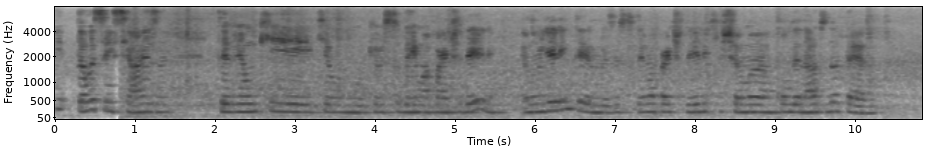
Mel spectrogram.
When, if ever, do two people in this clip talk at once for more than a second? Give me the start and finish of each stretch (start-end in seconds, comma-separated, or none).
none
